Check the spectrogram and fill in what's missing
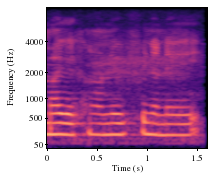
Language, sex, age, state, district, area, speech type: Bodo, female, 30-45, Assam, Kokrajhar, rural, spontaneous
